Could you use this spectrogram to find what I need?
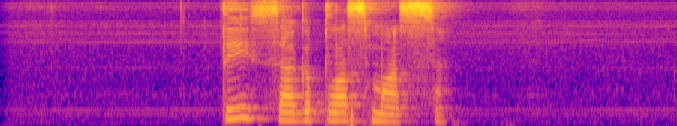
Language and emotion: Russian, neutral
